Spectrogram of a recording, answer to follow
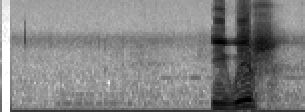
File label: sipakapense; yesterday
